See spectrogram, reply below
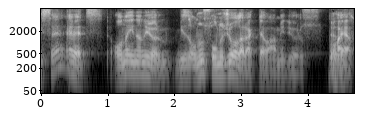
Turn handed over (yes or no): no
